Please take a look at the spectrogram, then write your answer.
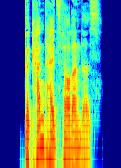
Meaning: strong/mixed nominative/accusative neuter singular of bekanntheitsfördernd
- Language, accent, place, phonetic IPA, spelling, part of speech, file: German, Germany, Berlin, [bəˈkanthaɪ̯t͡sˌfœʁdɐndəs], bekanntheitsförderndes, adjective, De-bekanntheitsförderndes.ogg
